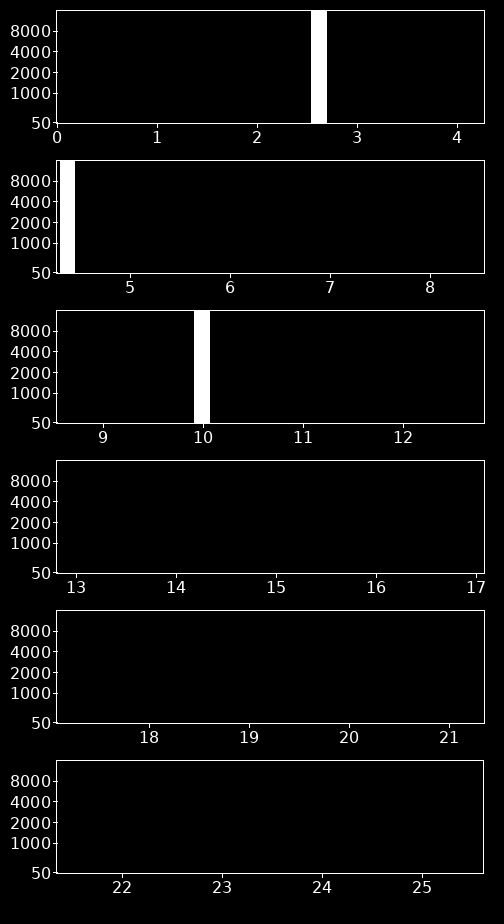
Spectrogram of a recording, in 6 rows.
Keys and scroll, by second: 0.0-4.6 typing, 4.8 Tab, 6.4-7.3 typing, 9.2 `, 9.7 1, 11.2 `.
